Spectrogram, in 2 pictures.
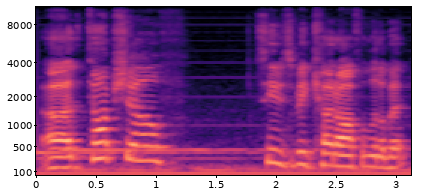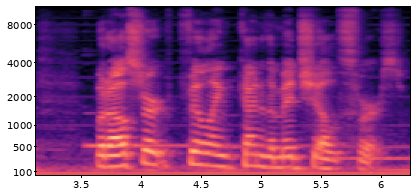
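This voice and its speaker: A man's voice: high-pitched, animated, moderate pace, faint music behind. A man hosting a livestream, casually talking through his game step by step and chatting with viewers. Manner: thinks aloud step by step.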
